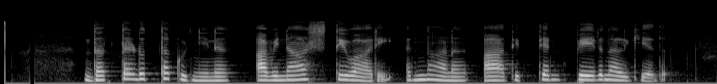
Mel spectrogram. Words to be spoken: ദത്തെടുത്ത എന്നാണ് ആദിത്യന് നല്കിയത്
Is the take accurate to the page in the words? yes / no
no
